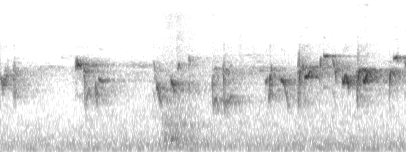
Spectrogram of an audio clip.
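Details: Sooty-headed bulbul singing in the morning: quieter opening notes, then a brighter run of warbled, bubbly whistles building toward the end.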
